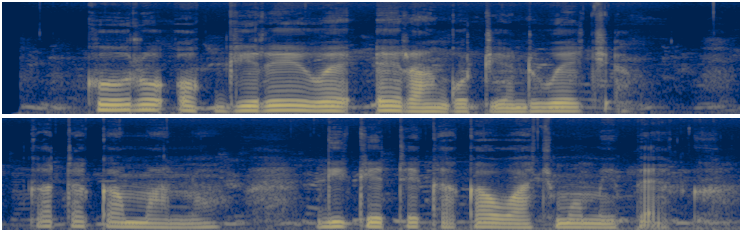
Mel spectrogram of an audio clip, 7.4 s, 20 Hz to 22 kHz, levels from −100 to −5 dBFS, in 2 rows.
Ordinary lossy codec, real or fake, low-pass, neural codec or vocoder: none; real; none; none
